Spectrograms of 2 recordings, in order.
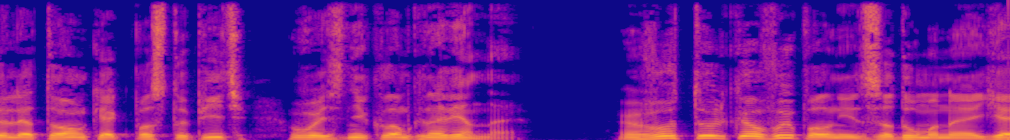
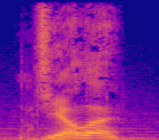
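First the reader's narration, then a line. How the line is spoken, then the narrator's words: Snapped back. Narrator (Russian): Огрызнулся и Шармор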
